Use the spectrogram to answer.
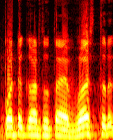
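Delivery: ordinary talk, nothing marked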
